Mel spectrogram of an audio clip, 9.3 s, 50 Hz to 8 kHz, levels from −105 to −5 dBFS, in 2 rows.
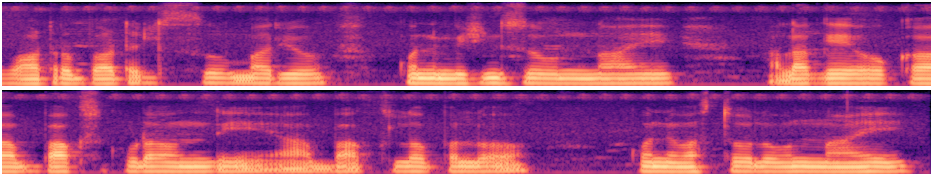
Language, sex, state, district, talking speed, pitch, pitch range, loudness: Telugu, male, Telangana, Adilabad, 110 wpm, 120 Hz, 120-125 Hz, -19 LUFS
